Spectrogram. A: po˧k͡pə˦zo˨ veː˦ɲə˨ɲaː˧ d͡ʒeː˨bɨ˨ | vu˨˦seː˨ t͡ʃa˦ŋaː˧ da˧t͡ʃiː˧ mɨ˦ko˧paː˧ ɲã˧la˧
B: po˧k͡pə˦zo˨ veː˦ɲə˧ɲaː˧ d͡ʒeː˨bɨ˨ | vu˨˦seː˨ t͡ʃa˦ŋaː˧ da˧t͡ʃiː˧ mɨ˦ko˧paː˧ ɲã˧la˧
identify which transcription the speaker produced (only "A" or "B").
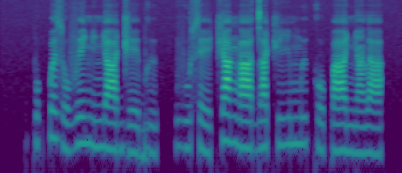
B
